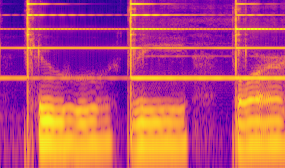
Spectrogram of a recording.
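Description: A small bell is rung five times at a steady pace, each sharp ding leaving a bright, lingering ring, while a voice speaks briefly after each strike.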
